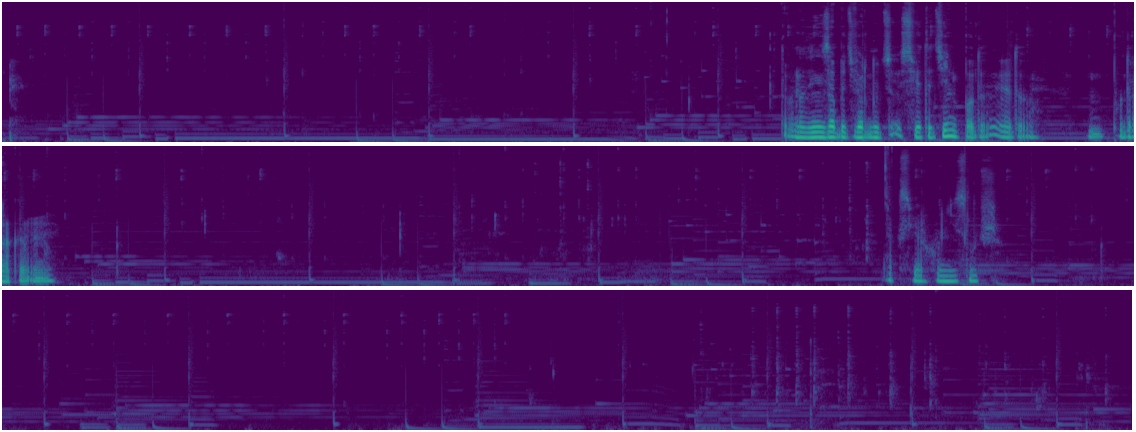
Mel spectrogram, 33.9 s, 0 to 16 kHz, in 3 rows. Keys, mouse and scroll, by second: 2.8 middle click, 3.1-5.0 drag, 5.0 middle click, 5.4-6.4 drag, 6.4 middle click, 6.9-9.4 drag, 9.4 middle click, 10.0-11.7 drag, 11.7 middle click, 12.2-13.3 drag, 13.3 middle click, 13.7 click, 14.0 scroll down 1, 14.2 middle click, 14.7 scroll down 1, 14.9 middle click, 15.2-15.8 scroll up 1, 15.8 middle click, 16.1 scroll up 3, 16.3 middle click, 16.6 scroll up 1, 16.9 shift+middle click, 17.2 scroll up 2, 17.4 middle click, 17.6-18.0 scroll down 1, 18.0-19.8 drag, 19.8 ctrl+z, 20.1-22.0 drag, 22.0 middle click, 22.5-27.8 drag, 27.8 scroll down 1, 28.1 middle click, 28.9-29.7 scroll up 1, 29.7 ctrl+z, 29.8 ctrl+z, 30.4 ctrl+z, 30.6 ctrl+z, 31.0 ctrl+z, 31.4 ctrl+z, 31.9 middle click, 32.5 ctrl+z, 32.9 ctrl+z, 33.5 ctrl+z.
